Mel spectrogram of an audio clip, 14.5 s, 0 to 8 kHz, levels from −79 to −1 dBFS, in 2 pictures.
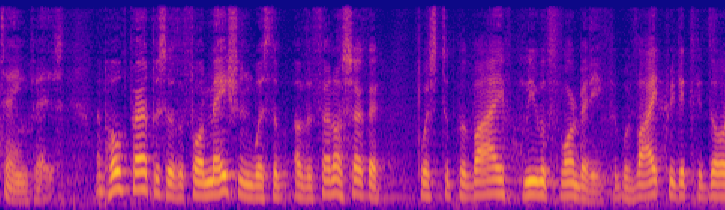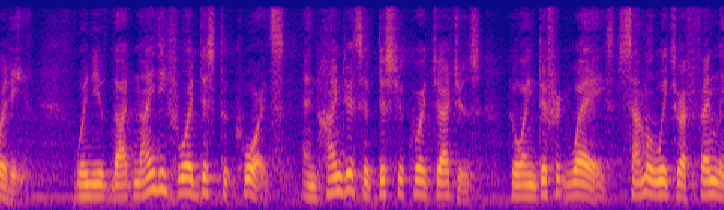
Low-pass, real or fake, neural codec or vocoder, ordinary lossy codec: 7.2 kHz; fake; codec, 16 kHz, 0.5 kbps, FunCodec, trained on LibriTTS, 25 frames a second; AAC, 48 kbps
